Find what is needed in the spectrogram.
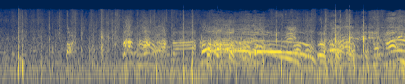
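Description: A bat strikes a ball with one sharp crack about half a second in. From about two and a half seconds on, several players shout and call out over one another, louder than the hit.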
